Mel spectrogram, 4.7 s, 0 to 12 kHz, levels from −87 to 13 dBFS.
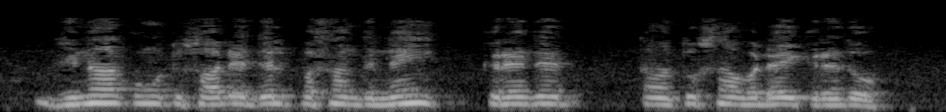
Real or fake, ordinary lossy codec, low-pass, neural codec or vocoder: real; MP3, 32 kbps; 7.2 kHz; none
